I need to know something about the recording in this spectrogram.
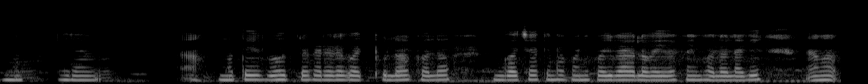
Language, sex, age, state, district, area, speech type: Odia, female, 30-45, Odisha, Kalahandi, rural, spontaneous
